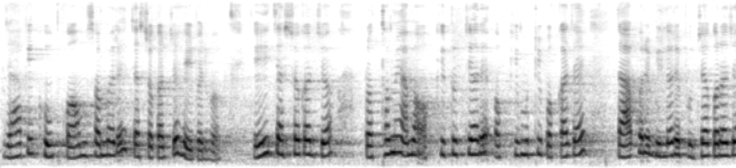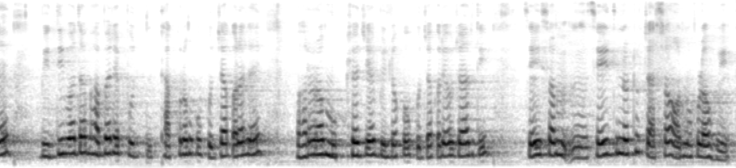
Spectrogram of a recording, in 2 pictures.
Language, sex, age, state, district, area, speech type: Odia, female, 30-45, Odisha, Khordha, rural, spontaneous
